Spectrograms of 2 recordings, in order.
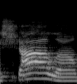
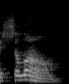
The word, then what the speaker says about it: shalom: Most of the time in Hebrew, the second syllable has the accent. Like we don't say shalom, we say shalom.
